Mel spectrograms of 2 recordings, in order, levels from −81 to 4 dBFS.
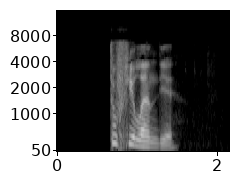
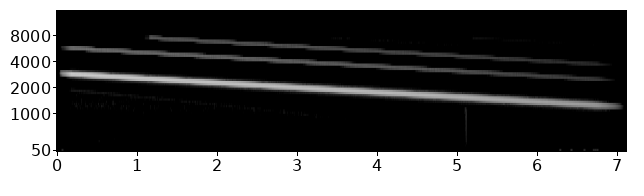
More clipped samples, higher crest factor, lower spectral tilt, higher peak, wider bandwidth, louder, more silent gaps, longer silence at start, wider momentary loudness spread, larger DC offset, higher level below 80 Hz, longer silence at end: neither; first, 22 dB vs 10 dB; first, -4 dB/octave vs 10 dB/octave; first, -4 dBFS vs -10 dBFS; first, 10 kHz vs 8 kHz; second, -24 LUFS vs -16 LUFS; neither; first, 0.65 s vs 0.05 s; about the same, 16 LU vs 18 LU; neither; first, -64 dBFS vs under -90 dBFS; first, 0.7 s vs 0.2 s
